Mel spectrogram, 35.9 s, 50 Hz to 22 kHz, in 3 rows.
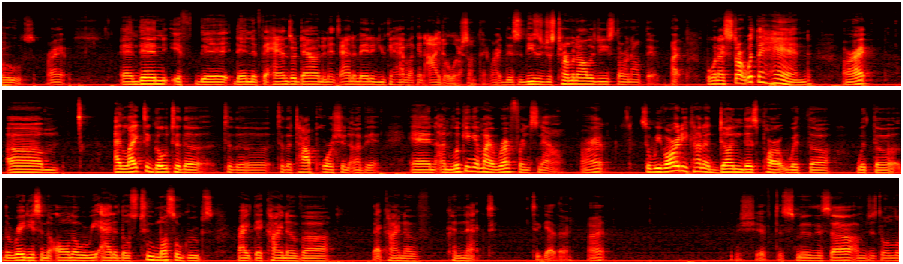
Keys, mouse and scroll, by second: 9.1-10.3 drag, 10.9 alt+click, 11.6 alt+click, 12.4 alt+click, 12.8 click, 16.1 click, 17.4 alt+click, 18.1-19.4 drag, 19.7 click, 20.9-22.2 drag, 22.4 ctrl+z, 23.0 click, 26.1-28.3 drag, 28.4 ctrl+z, 29.6-30.9 drag, 31.4 click, 32.1 click, 33.3-35.0 shift+drag, 35.5 click, 35.8 click.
